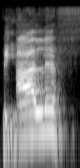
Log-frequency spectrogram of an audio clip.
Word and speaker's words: Aleph: Pronuncien conmigo Aleph.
